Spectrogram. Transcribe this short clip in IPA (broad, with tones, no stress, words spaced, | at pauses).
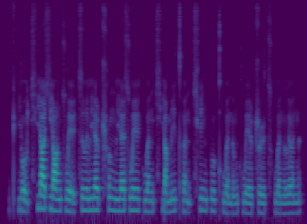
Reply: pʰjo̰˨˩ʊ̯t͡ɕʰjä˥ɕjɑ˧˥ŋswḛ˨˩ɪ̯ t͡sɹ̩˥ ljɛ˥ʈ͡ʂʰʊ˥˧ŋljɛ˥˧ swe˥˩ɪ̯kwə˧˥nt͡ɕʰjä˧ mi˥t̪ʰə̰˨˩nt͡ɕʰi˥˩ŋpu˥ kʰwə̰˨˩nʊ˥˧ŋ xwe˥˩ɪ̯ʈ͡ʂɻ̩˥t͡sʰwə˥n lə˥n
